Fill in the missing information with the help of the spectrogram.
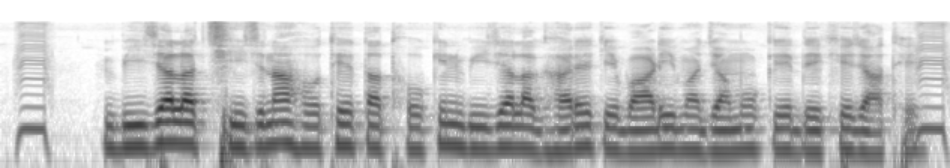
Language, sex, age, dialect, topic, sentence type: Chhattisgarhi, male, 18-24, Eastern, agriculture, statement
